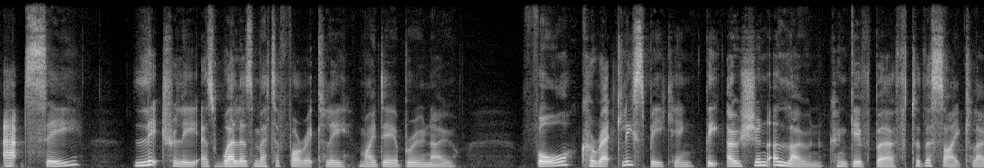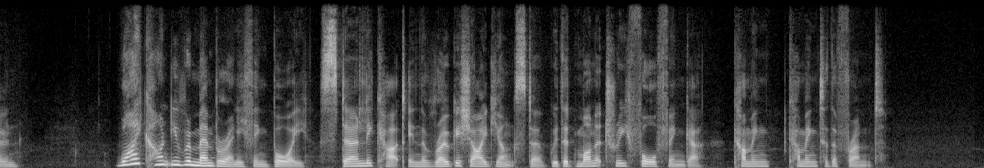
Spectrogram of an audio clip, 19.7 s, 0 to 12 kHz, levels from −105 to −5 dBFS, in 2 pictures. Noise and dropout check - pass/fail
pass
